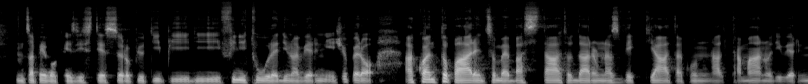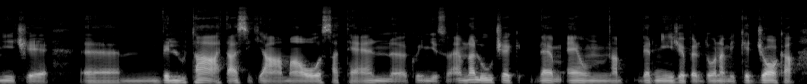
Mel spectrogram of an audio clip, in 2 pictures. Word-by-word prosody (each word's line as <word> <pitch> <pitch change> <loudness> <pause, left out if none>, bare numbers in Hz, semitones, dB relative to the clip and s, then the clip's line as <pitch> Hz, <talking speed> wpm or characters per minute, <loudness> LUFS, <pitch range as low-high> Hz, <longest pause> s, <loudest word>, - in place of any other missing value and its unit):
Non 85 - -3
sapevo 80 -1 +3
che - - -10
esistessero 80 +1 +3
più 85 - -3
tipi 80 -3 -4
di 80 0 -2
finiture, 95 -5 +2
di 90 - -1
una 85 -1 0
vernice, 85 -3 -2
però, - - +3 0.3
a 100 - +3
quanto 115 -3 +6
pare, 95 -1 +8
insomma 90 +1 0
è 85 - +2
bastato 90 +2 +3
dare 90 -1 +2
una 85 -1 -2
svecchiata 85 0 -2
con 85 -1 -9
1 80 0 -14
altra 85 -1 -6
mano 85 -2 -2
di 80 +1 -10
vernice, 85 -1 -3 0.3
ehm, 80 0 -7
vellutata, 95 +1 +1
si - - +2
chiama, 80 +1 -1
o 80 0 +2
satin, 80 0 -4
quindi 80 -2 -8
s - - -8
è - - -4
una 100 +4 +1
luce 100 -1 0
c - - -24 0.2
ehm, 90 -5 0
è 90 - -1
una 85 -1 -5
vernice, 85 -2 -2
perdonami, 80 -3 -3
che - - -4
gioca - - +2
85 Hz, 170 wpm, -25 LUFS, 80-90 Hz, 0.3 s, pare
